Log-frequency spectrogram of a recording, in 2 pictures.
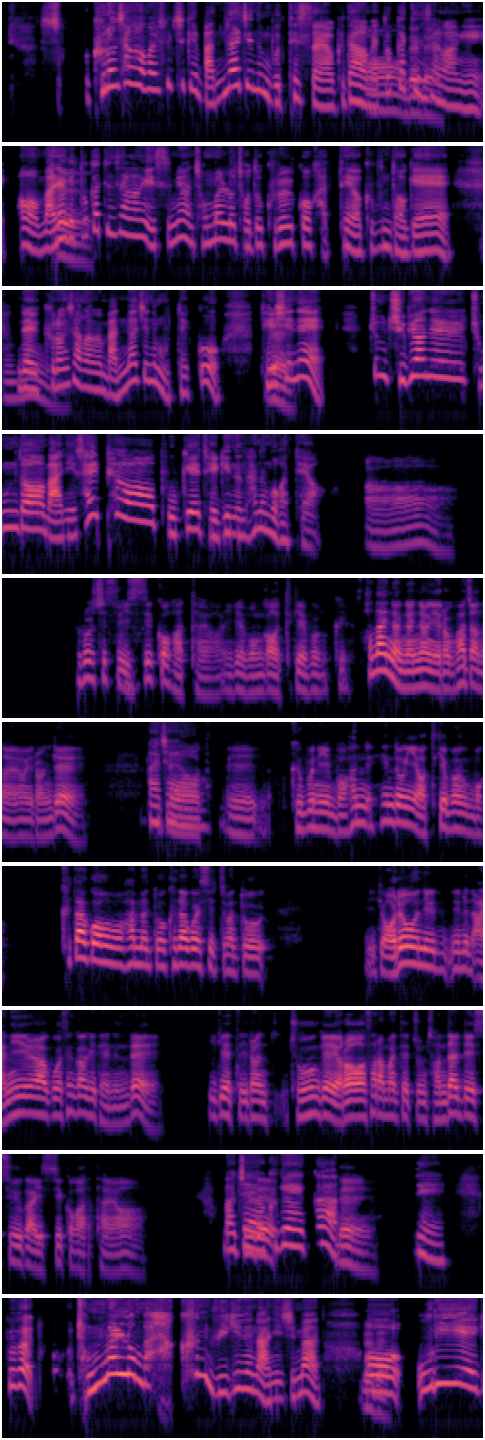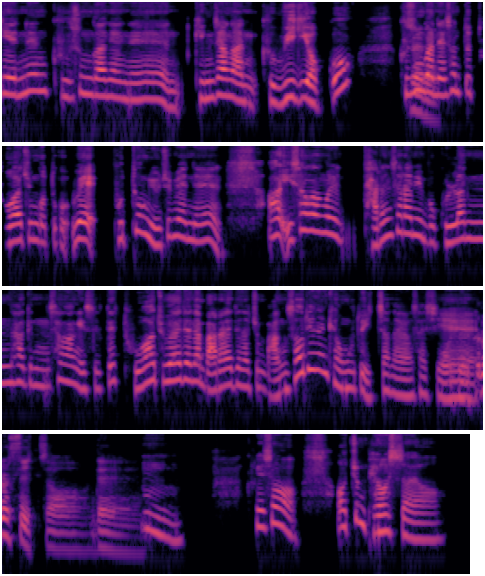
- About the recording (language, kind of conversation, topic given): Korean, podcast, 위기에서 누군가 도와준 일이 있었나요?
- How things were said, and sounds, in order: other background noise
